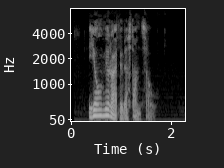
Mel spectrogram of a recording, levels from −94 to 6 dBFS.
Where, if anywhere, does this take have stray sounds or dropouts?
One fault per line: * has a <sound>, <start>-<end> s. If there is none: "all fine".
* has a dropout, 0.9-1.0 s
